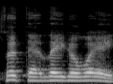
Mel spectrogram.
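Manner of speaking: stern, loud, very high-pitched scolding tone. Showing off a pose, the speaker quotes their sister in [name]'s big sis voice. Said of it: "in my big sis voice".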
